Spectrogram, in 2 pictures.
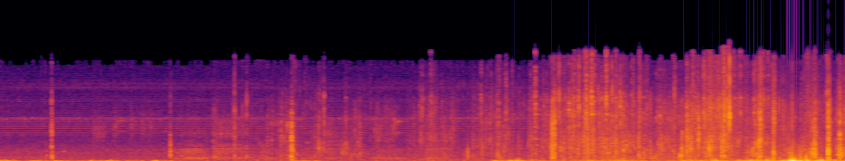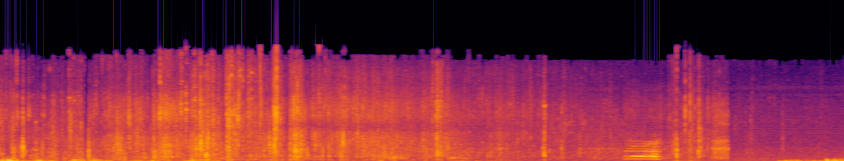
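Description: Bicycle parts clatter and knock over rough ground.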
